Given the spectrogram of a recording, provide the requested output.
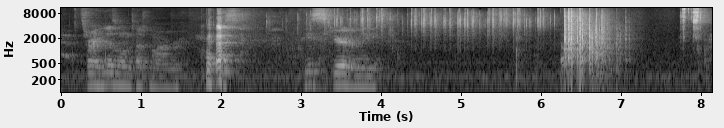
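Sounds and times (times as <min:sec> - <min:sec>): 
speech: 0:00.3 - 0:02.4, 0:03.0 - 0:04.0
dice rattling and clattering across a hard surface: 0:02.5 - 0:07.2.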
